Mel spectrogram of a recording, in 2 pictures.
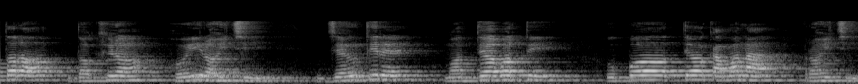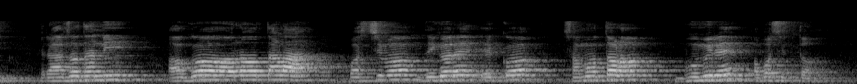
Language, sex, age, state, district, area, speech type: Odia, male, 45-60, Odisha, Khordha, rural, read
